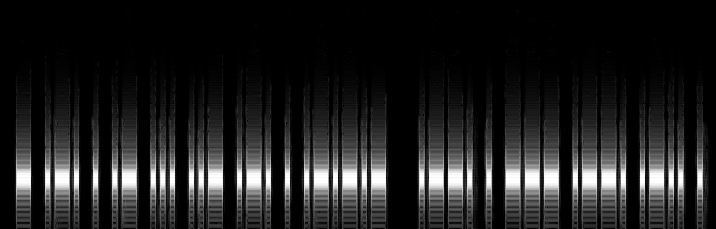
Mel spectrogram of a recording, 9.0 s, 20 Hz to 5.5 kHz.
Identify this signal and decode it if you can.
Morse code, heard as a keyed tone, about 20 wpm, 600 Hz. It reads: TREASURE. PEOPLE
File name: CW / Practice / EnglishSayings20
